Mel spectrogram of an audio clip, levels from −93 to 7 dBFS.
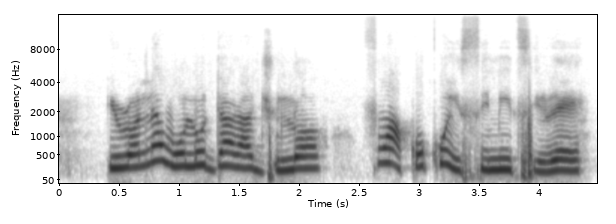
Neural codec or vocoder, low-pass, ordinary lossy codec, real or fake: autoencoder, 48 kHz, 128 numbers a frame, DAC-VAE, trained on Japanese speech; 14.4 kHz; Opus, 24 kbps; fake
